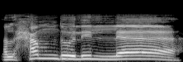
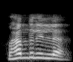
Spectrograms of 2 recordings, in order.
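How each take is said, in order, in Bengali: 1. 'lah' এর স্বরটি লম্বা করে টানা হয়। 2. 'lah' এর স্বরটি ছোট করে, তাড়াতাড়ি কেটে পড়া হয়। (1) "এটার মধ্যে তাবাই একালিফ টানতে হবে" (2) "এত হটে গেলে আলহামদুলিল্লাহ। এ ভুল"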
